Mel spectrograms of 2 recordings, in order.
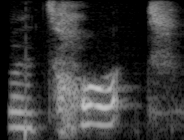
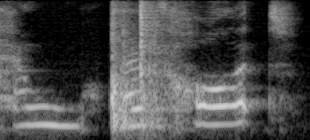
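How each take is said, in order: First: High, much softer pained aside; lingering ouch, pitched up and soft; still stinging. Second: Slow, high pained ow at the heat; startled ouch, drawn out slowly; real burn. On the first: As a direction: wince it out under your breath. Repeats after the burn. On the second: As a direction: yelp as the hot rice hits. Burns herself on the rice. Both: Real, not acted.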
